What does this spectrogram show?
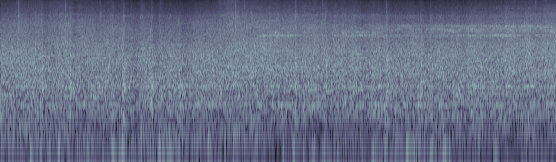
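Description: Amtrak Acela trainset rolling past at the platform: a steady rumble of wheels on rail with occasional clacks. A faint high whine comes in about four seconds in.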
